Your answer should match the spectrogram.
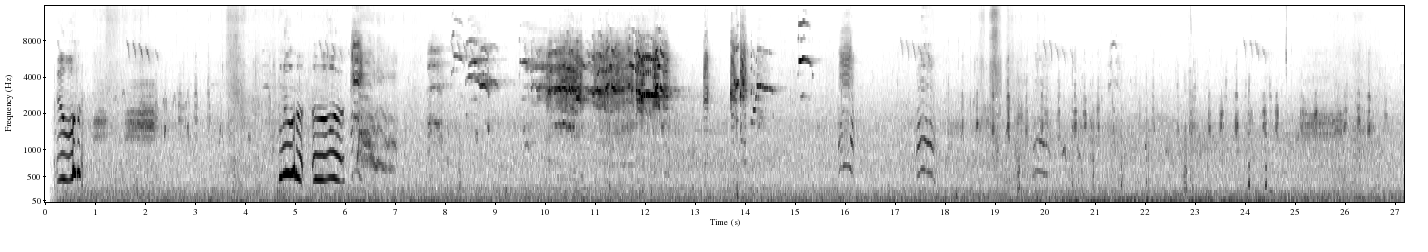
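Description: Mallard ducks quacking and gulls calling in short bursts. There is a run of three quacks about five seconds in and a dense cluster of calls from about ten to twelve seconds.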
